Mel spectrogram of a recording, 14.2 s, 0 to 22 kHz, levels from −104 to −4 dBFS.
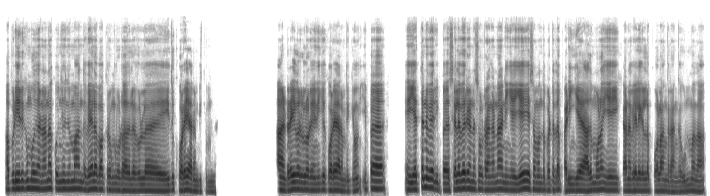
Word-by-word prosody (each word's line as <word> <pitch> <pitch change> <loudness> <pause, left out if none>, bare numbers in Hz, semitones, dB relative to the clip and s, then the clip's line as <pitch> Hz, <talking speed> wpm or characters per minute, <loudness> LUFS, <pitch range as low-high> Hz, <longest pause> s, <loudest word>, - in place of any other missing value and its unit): அப்பிடி 155 +3 +2
இருக்கும்போது 160 0 0
என்னென்னா 150 +2 0
கொஞ்சம் 150 +1 -1
கொஞ்சமா 155 +1 0
அந்த 145 -2 -3
வேல 155 +1 +3
பார்க்கிறவங்களோட 130 -2 -3
அதில 120 0 0
உள்ள 125 0 0 0.5
இது 135 - -4
குறைய 130 +1 +3
ஆரம்பிக்கும். 105 -2 -7 1.3
அ - - +6
டிரைவர்களோட 140 0 +3
எண்ணிக்க 130 +2 -3
குறைய 130 0 +4
ஆரம்பிக்கும். 115 +2 -4
இப்ப 145 - -9 0.7
அ - - +1 0.2
எத்தன 190 +7 +1
பேரு 175 -4 +2
இப்ப 135 0 -3 0.2
சில 145 +2 +3
பேரு 165 0 +4
என்ன 150 -1 -2
சொல்கறாங்கன்னா, 135 0 0
நீங்க 135 -1 -1 0.2
ஏஐ 160 0 +4
சம்மந்தப்பட்டத 135 -2 -3
படிங்க. 120 +2 -1 0.2
அது 120 - +2
மூலம் 140 0 -1
ஏஐக்கான 120 -2 -2
வேலைகள்ல 120 -1 0
போலங்குறாங்க 105 -2 -3
உண்மதான். 110 -2 -3
135 Hz, 155 wpm, -23 LUFS, 120-150 Hz, 1.3 s, அ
